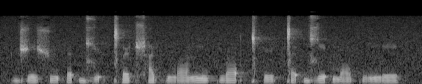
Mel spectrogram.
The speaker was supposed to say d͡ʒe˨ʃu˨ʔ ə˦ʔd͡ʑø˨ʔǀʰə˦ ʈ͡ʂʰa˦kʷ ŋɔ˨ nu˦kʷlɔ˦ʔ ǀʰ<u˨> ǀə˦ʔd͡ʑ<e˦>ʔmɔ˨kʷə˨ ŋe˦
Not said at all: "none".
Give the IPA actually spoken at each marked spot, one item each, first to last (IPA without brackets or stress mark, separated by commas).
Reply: ø˨, e˦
